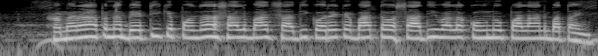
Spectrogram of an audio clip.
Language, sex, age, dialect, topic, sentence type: Bhojpuri, male, 18-24, Northern, banking, question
